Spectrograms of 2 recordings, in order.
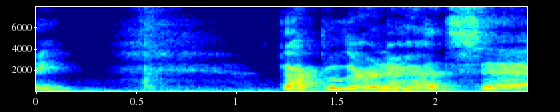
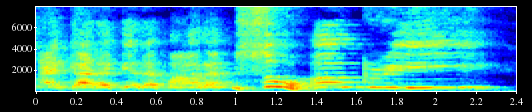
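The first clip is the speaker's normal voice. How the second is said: much higher, loud, slowed cry with laughter; laughing shout; 6 dB louder than usual. Retold or imitated. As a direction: shout it mid-push, half laughing. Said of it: "she goes".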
